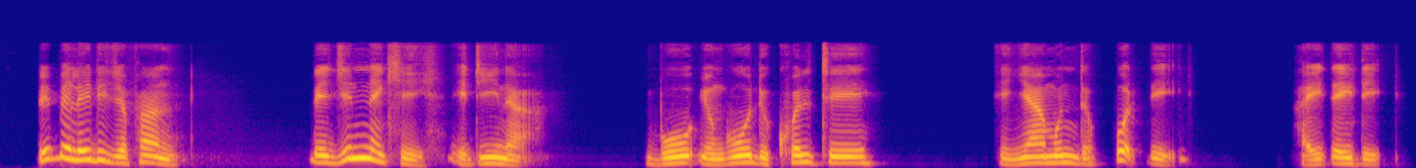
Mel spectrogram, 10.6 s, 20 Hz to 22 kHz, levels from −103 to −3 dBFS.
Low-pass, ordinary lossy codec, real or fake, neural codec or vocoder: none; none; fake; codec, 16 kHz, 0.9 kbps, LongCat-Audio-Codec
